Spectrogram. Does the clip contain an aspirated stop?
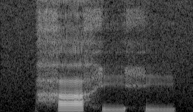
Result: no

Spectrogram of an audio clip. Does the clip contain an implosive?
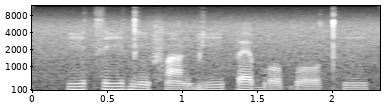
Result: yes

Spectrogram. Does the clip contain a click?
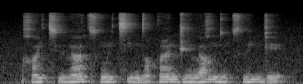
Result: no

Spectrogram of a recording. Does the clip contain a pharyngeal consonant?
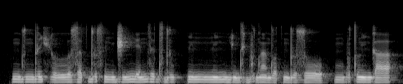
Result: no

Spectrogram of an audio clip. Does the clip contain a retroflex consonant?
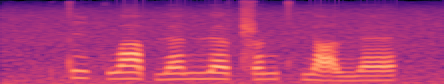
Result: yes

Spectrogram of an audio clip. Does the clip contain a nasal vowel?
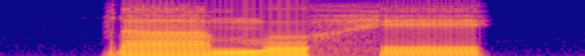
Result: no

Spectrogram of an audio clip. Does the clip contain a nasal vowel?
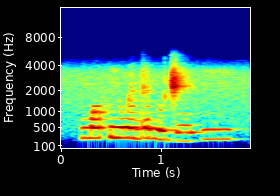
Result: yes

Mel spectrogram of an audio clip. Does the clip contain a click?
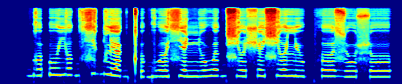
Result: no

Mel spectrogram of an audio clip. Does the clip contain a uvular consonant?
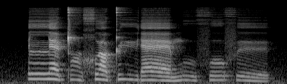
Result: yes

